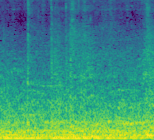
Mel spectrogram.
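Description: Passengers walking up a concrete pedestrian ramp: a steady low rumble of footsteps and a wheeled suitcase rolling on concrete, with a few faint clicks and some distant voices.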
